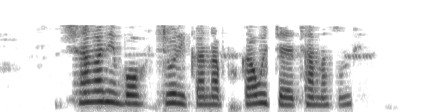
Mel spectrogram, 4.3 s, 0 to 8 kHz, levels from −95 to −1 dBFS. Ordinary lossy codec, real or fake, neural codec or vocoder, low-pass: AAC, 16 kbps; real; none; 7.2 kHz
